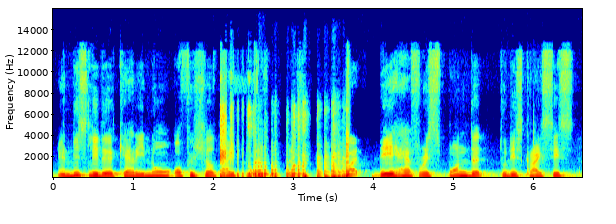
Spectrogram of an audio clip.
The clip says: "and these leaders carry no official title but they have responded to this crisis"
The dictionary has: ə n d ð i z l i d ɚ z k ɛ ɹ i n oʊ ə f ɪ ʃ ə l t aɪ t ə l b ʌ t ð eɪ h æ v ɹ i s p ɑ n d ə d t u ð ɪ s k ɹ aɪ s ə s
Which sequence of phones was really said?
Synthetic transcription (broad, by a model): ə n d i s l i d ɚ k ɛ ɹ i n oʊ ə f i ʃ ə l t aɪ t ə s b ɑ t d eɪ h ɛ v ɹ i s p ɑ n d ə d t u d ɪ s k ɹ aɪ s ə s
